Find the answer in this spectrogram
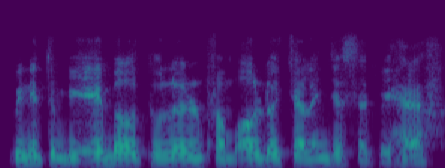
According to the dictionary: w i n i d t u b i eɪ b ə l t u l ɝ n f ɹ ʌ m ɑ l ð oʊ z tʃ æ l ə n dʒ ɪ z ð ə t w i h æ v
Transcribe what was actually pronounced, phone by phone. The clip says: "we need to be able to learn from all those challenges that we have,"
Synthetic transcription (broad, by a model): w i n i d t u b i eɪ b ə l t u l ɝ n f ɹ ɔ m ɑ l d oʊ tʃ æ l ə n dʒ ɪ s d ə t w i h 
